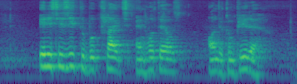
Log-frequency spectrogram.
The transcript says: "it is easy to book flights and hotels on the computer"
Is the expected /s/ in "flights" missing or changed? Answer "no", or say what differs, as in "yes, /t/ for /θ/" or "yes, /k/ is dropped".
no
